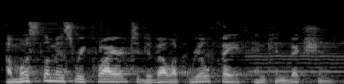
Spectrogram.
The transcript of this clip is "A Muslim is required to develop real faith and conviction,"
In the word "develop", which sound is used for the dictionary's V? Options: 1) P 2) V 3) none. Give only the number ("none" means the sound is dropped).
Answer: 2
